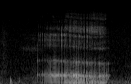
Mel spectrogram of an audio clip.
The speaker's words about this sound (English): Did you hear that? Yeah, thanks. Good bark. That was a big one.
